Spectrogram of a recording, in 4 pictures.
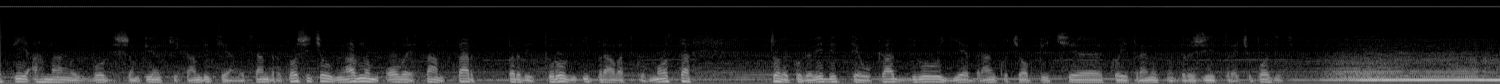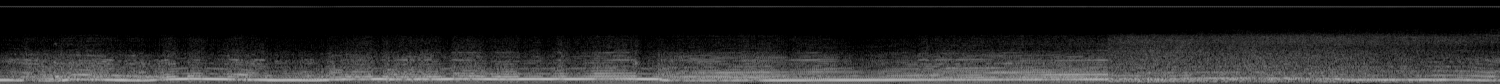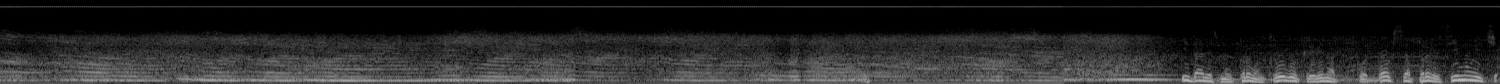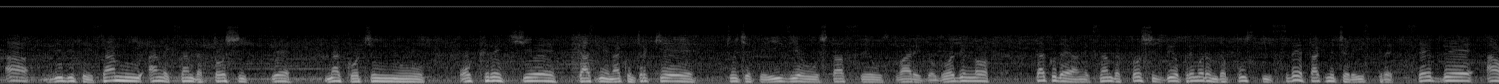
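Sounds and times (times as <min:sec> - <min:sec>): race car engine at full throttle: 0:00.0 - 0:59.9
race cars driving past: 0:00.0 - 0:59.9.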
